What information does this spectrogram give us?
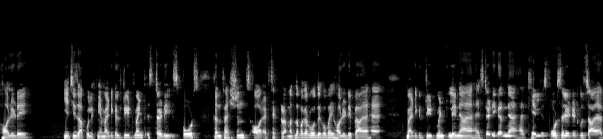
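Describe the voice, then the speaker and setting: A young male teacher with a slightly high voice gives a casual economics lesson. He mixes with phrases and keeps asking whether his students follow. The sound is dull and lo-fi. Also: a bit bright. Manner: chatty, asks students if they follow. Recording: dull lo-fi audio.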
